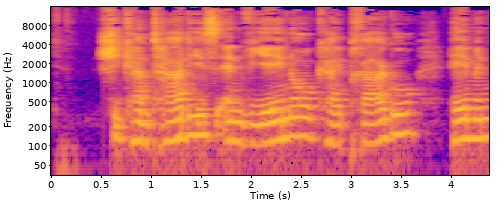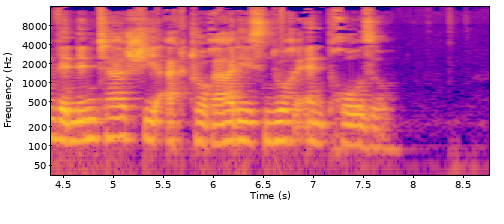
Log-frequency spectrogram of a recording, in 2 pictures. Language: Esperanto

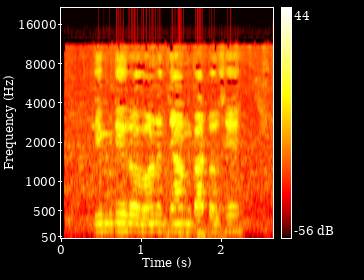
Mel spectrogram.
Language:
Goaria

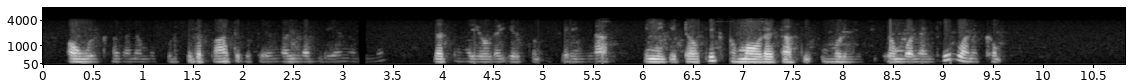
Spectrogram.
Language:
Tamil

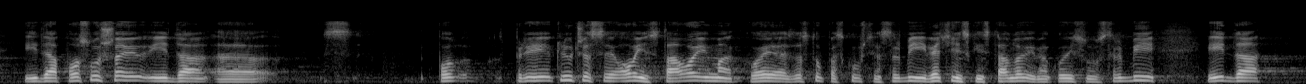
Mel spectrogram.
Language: Serbian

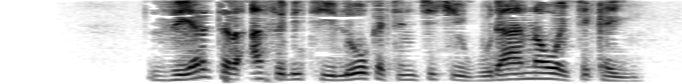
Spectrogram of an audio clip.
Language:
Hausa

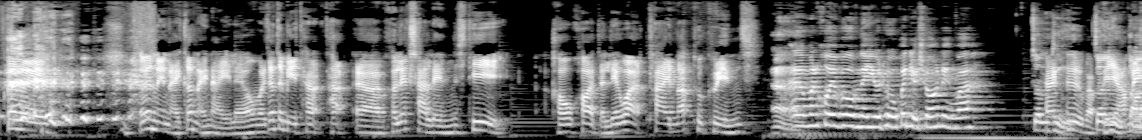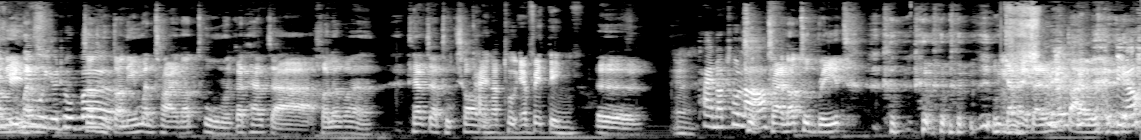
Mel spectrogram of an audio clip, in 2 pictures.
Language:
Thai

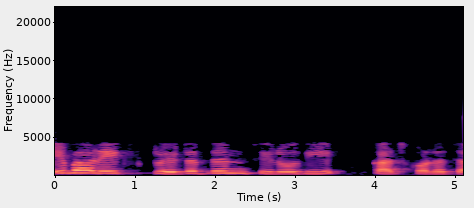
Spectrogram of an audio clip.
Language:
Bangla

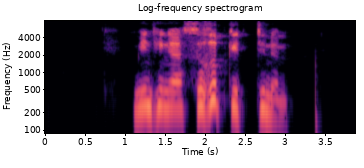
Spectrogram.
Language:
Bashkir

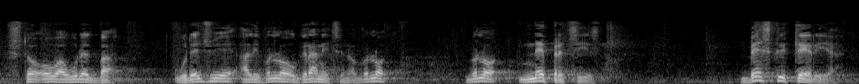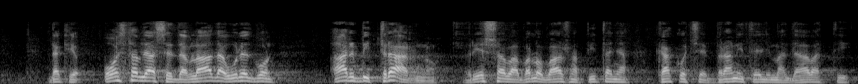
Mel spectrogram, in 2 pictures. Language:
Croatian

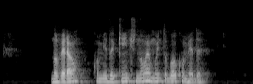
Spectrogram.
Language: Portuguese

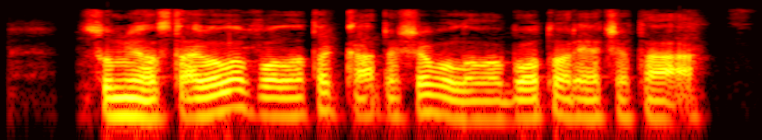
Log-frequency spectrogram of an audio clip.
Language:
Macedonian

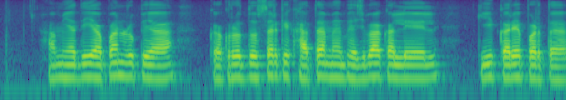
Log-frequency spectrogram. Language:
Maithili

